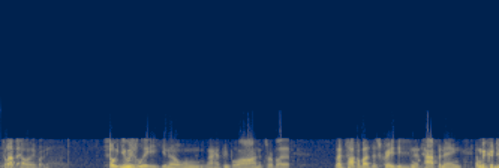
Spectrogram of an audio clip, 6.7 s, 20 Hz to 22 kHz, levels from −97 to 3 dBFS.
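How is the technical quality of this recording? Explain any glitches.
The speech has a steady narrowband, slightly rough and synthetic quality, with three short buzzy dropouts.

Throughout, the speech sounds muffled and faintly synthetic, with nothing above 4 kHz. This is the iLBC codec, whose coarse, plainly audible coding fits its 15.2 kbps, 20 ms-frame mode.

At 1.42 to 1.49 s, 3.76 to 3.96 s and 5.36 to 5.50 s, the speech turns into a held, buzzy vowel-like sound and then recovers almost immediately. These are lost iLBC frames. The decoder repeats the last pitch cycle mixed with noise to fill about 40 ms, 180 ms and 120 ms of missing audio. The middle gap is broken up over about 200 ms, with its longest run around a tenth of a second. The call microphone processing's removal of the lowest bass is normal and not a fault.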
